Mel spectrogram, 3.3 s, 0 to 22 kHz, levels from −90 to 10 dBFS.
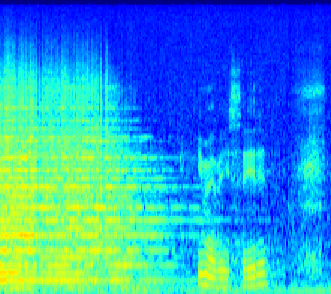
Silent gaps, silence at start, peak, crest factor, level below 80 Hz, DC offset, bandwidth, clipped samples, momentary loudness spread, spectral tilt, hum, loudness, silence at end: none; 0 s; -8 dBFS; 16 dB; -48 dBFS; under 0.1%; over 20 kHz; under 0.1%; 20 LU; -3 dB/octave; none; -23 LUFS; 0 s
